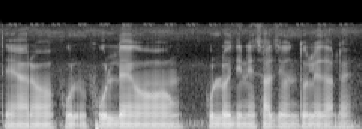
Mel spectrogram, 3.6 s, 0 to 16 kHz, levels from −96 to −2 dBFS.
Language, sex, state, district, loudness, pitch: Chakma, male, Tripura, Dhalai, -17 LUFS, 80 Hz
